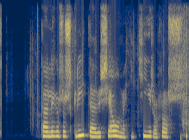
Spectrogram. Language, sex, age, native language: Icelandic, female, 20-29, Icelandic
